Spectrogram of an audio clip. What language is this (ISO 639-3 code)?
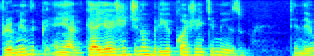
por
